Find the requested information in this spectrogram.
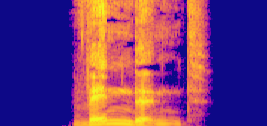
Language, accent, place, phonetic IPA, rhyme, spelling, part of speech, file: German, Germany, Berlin, [ˈvɛndn̩t], -ɛndn̩t, wendend, verb, De-wendend.ogg
- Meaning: present participle of wenden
